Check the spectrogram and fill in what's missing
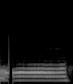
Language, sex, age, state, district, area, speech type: Nepali, female, 60+, West Bengal, Jalpaiguri, urban, conversation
